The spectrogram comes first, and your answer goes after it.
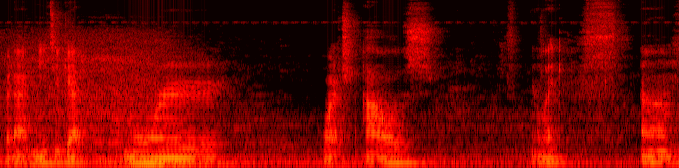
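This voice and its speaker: Hesitant man, low and flat. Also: far from the mic, background noise. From Laos. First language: Hmong. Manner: hesitant, many fillers and restarts. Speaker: YouTuber. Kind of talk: casual vlog talk to viewers. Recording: echoey room, voice off-mic, faint ambience.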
